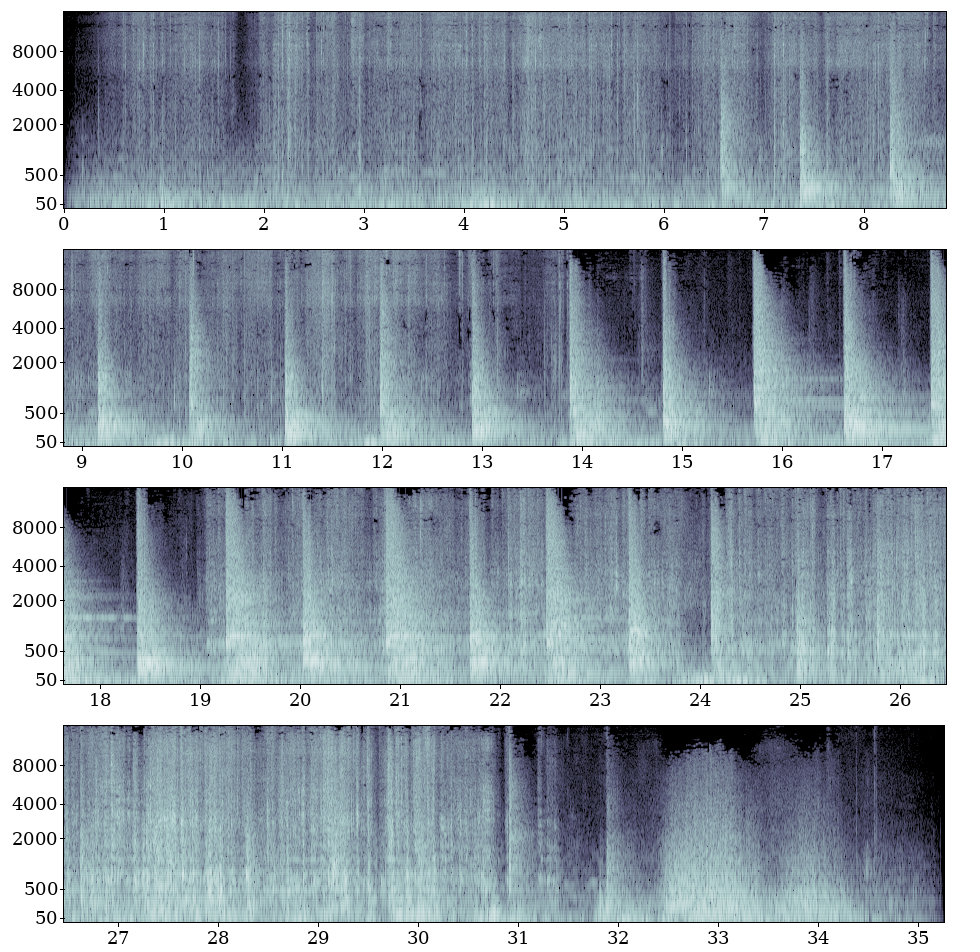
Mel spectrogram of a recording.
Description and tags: delphine,neel&tom
This is a result of a workshop we did in which we asked students to provide a self-made soundtrack to a picture of an "objet trouvé".
bruitage, field-recording, workshop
